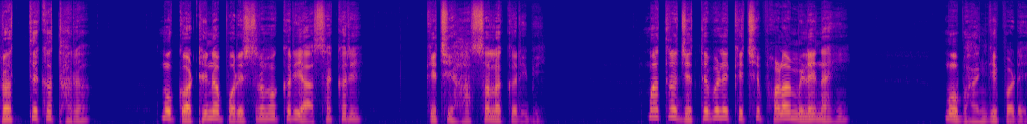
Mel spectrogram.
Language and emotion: Odia, sad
